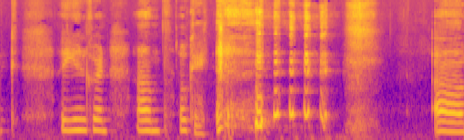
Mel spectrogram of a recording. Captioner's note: laughs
